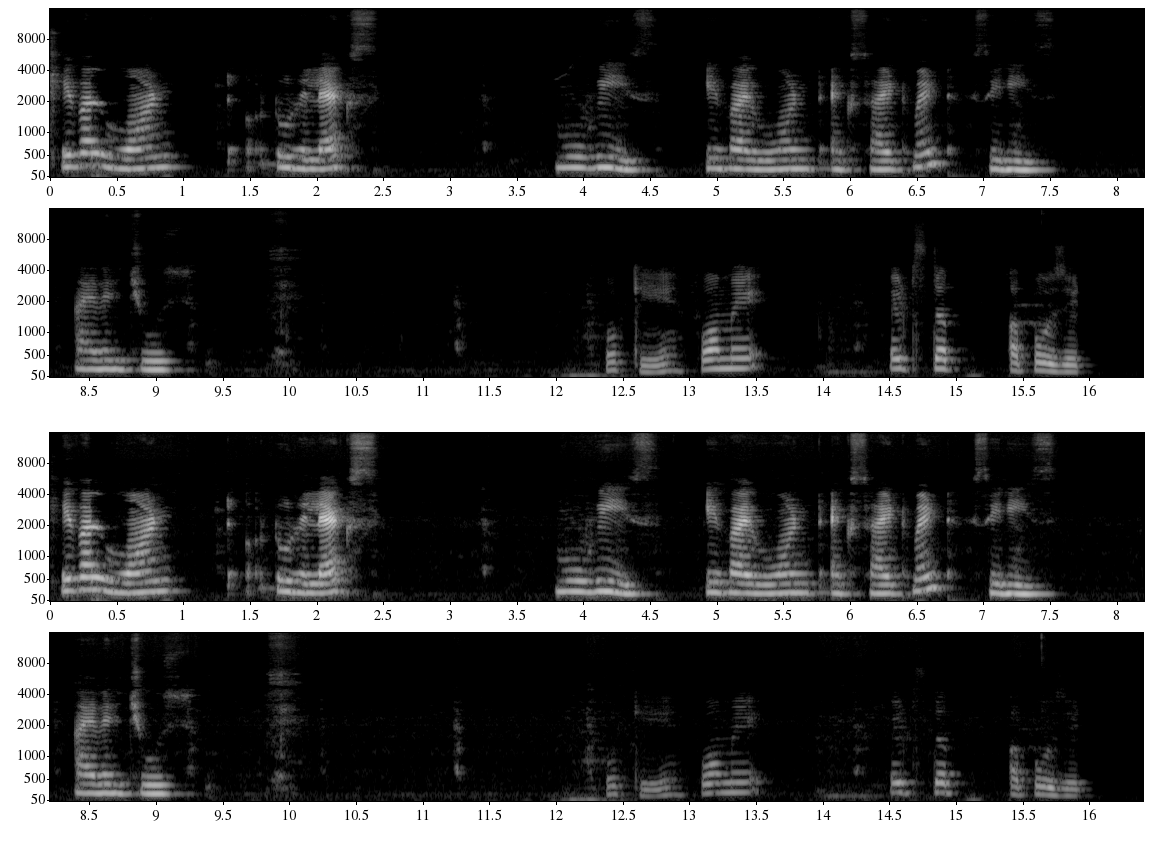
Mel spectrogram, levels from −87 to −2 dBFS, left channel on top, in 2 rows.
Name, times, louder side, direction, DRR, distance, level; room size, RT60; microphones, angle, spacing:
voice 1, 0.1-1.0 1.5-2.4 3.8-4.5 4.9-6.7 7.0-7.5 8.4-9.1 9.9-10.0, right 4 dB, 30° right, 0.4 m, -31 dB
voice 2, 12.4-13.6 14.5-15.0 15.4-15.9, left 6 dB, 45° left, 0.3 m, -39 dB
6.0 x 3.2 x 2.3 m
head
